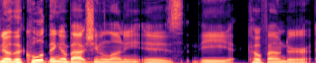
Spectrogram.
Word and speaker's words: Xinalani: Xinalani, which is spelled X-I-N-A-L? – A-N-I? Xinalani.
